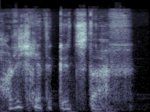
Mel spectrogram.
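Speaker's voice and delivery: hushed, breathy whisper. Voicing a kobold character who speaks to the players, whispering. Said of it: "The sp- the speaker sort of whispers to you".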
